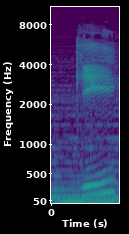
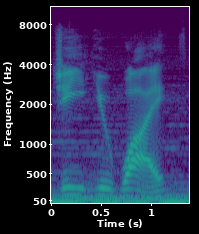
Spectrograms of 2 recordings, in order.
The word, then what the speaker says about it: Guy: work his name is spelled like ghee the french ghee so it would be g-u-y guy in uh in the old american english divord is d-e-b-o-r-d guy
